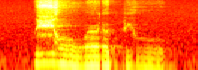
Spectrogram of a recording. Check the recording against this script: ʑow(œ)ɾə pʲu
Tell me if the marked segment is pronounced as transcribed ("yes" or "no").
yes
